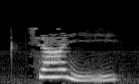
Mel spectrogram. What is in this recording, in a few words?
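"加以" Mandarin Chinese; hsk; chinese-flashcards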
